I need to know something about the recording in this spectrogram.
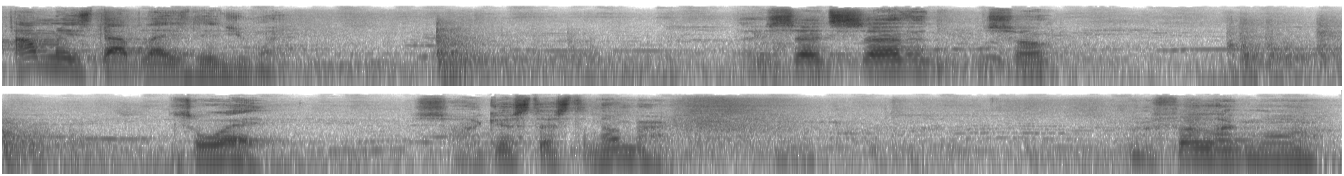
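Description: Another man talks calmly nearby.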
